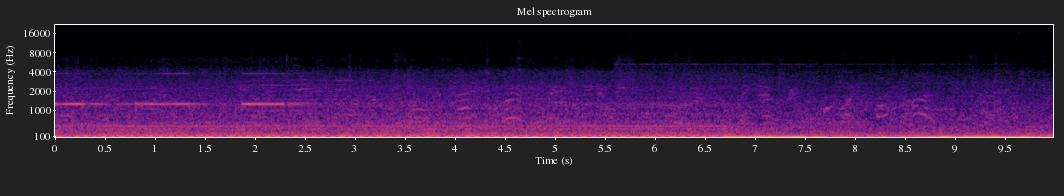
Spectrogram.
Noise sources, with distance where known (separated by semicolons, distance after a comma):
reverse beeper, far; unidentified human voice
